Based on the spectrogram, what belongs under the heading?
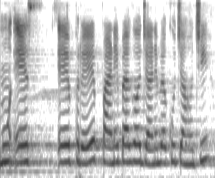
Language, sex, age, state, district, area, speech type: Odia, female, 18-30, Odisha, Nayagarh, rural, read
